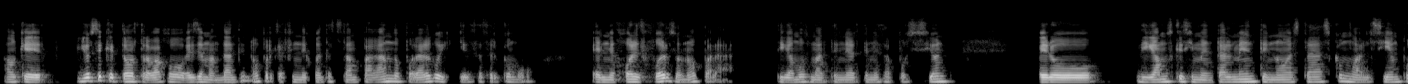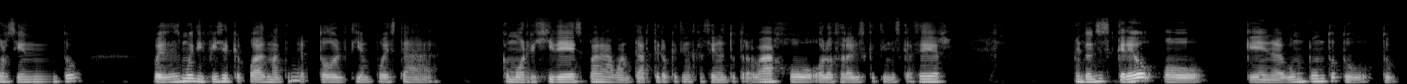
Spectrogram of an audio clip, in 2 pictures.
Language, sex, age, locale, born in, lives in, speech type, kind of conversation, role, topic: Spanish, male, 25-29, es-MX, Mexico, Mexico, conversation, advice, advisor, ¿Cómo puedo recuperar la motivación para mantener una rutina de ejercicio regular?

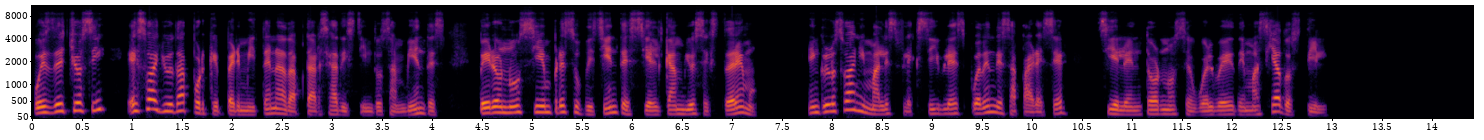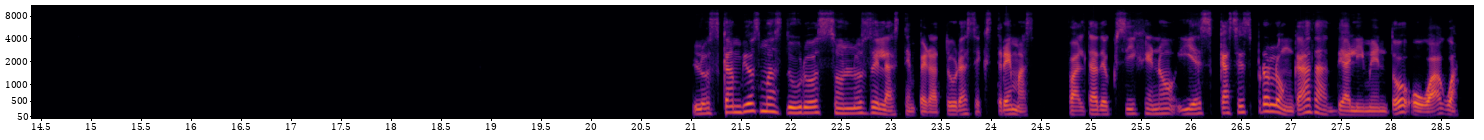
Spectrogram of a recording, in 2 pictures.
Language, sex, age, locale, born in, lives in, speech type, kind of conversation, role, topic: Spanish, male, 18-19, es-MX, Mexico, Mexico, read, expert-assistant, expert, ¿Cómo es que algunos animales parecen no haber cambiado en millones de años? ¿Eso contradice la teoría de la evolución o hay otra explicación?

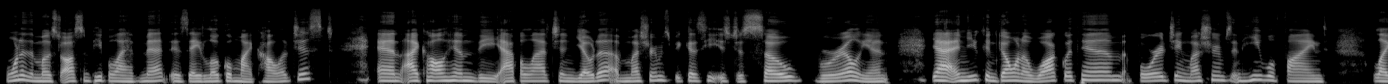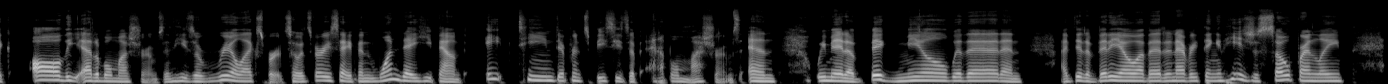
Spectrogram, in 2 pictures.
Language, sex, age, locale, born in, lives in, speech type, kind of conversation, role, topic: English, female, 55-59, en-US, United States, United States, conversation, unstructured, none, Who are the friendliest locals you've met, and what did they share with you?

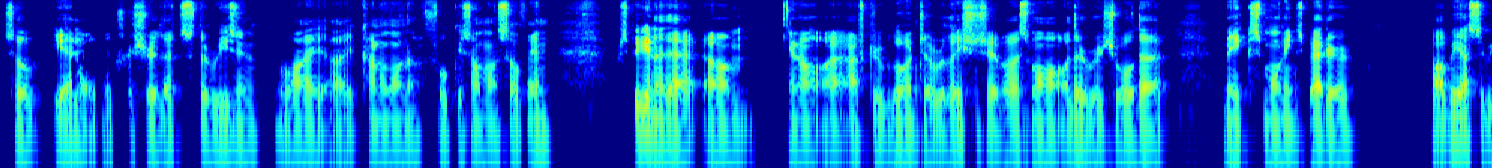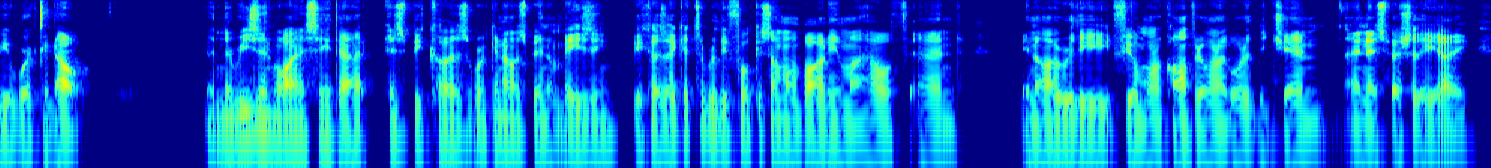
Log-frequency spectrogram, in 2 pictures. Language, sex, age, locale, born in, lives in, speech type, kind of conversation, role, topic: English, male, 20-24, en-CA, Canada, Canada, conversation, unstructured, none, What is a small daily ritual that makes your mornings better?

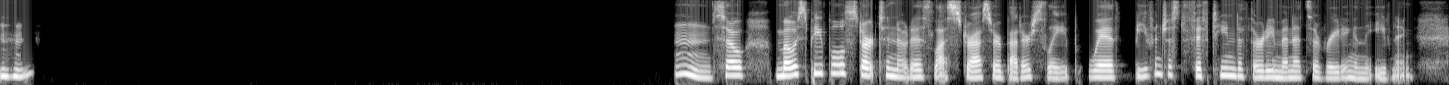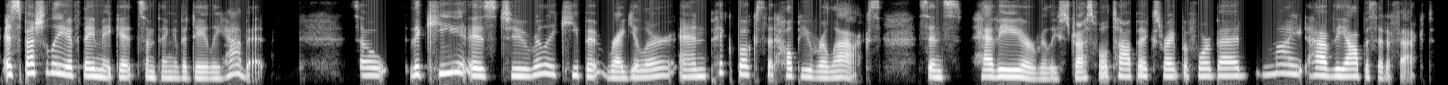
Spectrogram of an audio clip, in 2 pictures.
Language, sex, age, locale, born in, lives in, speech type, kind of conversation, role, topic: English, female, 30-34, en-US, United States, United States, read, expert-assistant, expert, What are the benefits of reading books regularly?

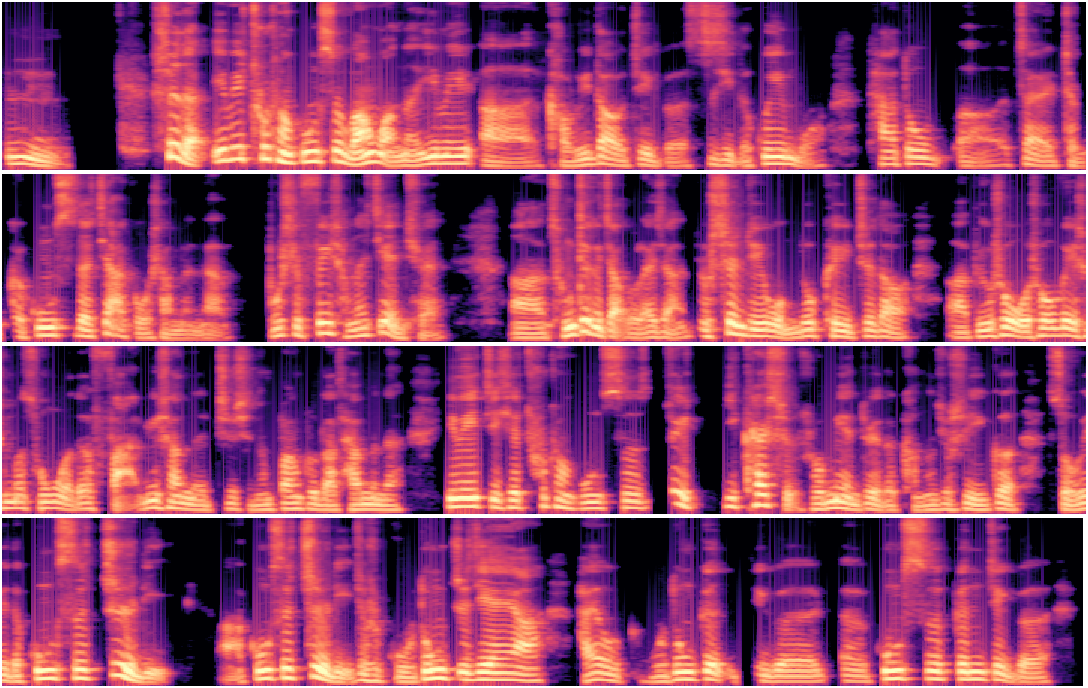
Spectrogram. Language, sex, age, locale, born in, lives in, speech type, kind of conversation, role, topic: Chinese, male, 55-59, zh-CN, China, United States, conversation, podcast, guest, 你当初为什么选择走这条职业道路？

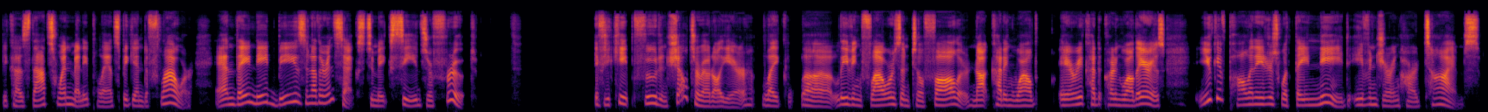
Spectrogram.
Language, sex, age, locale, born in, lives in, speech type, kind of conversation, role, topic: English, female, 55-59, en-US, United States, United States, read, expert-assistant, expert, How do bees pollinate flowers and crops?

